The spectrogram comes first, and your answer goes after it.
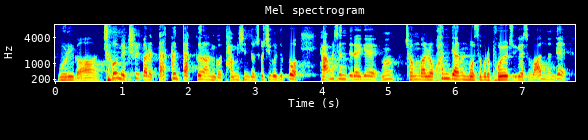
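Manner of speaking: high-pitched, hammed-up tearful appeal; acted wailing plea, pitch climbing towards the end; plaintive pleading. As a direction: beg desperately, piling up excuses. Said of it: "얼마나 애절하게 여호수 앞에 매달리는지".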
